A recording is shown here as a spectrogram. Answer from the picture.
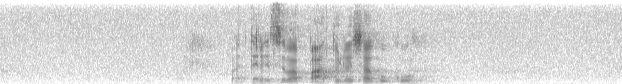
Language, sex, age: Tsonga, male, 20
